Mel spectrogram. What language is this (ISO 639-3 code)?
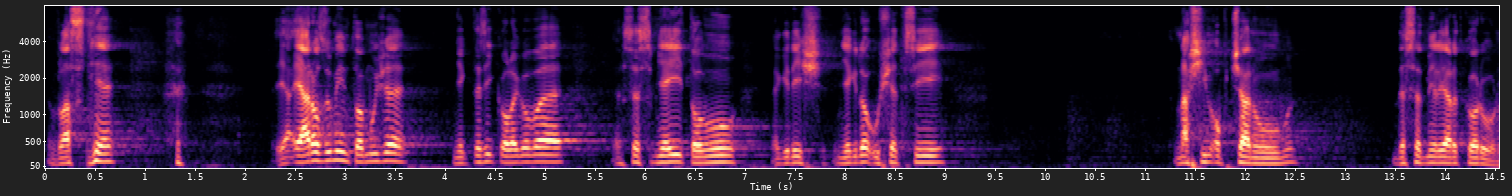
ces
